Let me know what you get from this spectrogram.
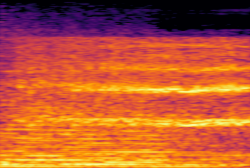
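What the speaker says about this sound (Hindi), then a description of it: "सोहम ने अचानक से ब्रेक लगाई" A car braking suddenly on the Mumbai Pune Expressway, its tires skidding in a loud, sustained screech that holds steady for a couple of seconds, up close with no other sound.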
